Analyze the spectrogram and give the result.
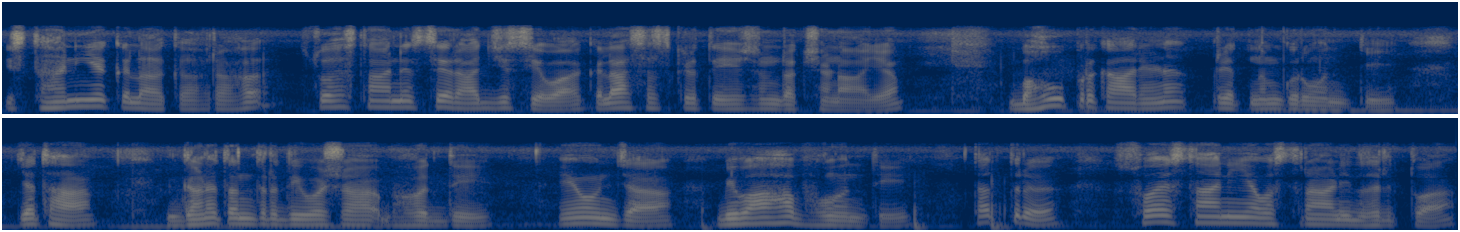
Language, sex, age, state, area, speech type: Sanskrit, male, 18-30, Uttarakhand, rural, spontaneous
